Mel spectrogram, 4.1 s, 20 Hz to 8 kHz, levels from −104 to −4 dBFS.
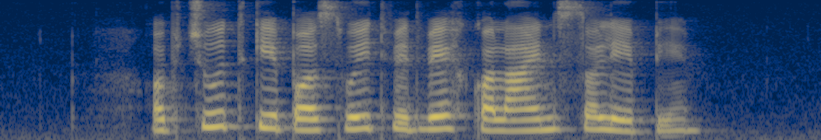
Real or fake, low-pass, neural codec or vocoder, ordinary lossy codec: real; none; none; none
